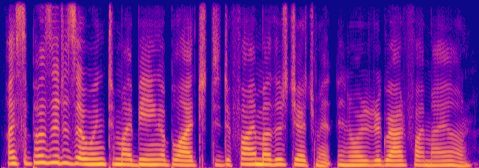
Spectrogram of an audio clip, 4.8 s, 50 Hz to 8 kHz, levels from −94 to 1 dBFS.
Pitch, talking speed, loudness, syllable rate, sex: 230 Hz, 240 wpm, -16 LUFS, 6.5 syllables/s, female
